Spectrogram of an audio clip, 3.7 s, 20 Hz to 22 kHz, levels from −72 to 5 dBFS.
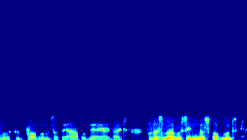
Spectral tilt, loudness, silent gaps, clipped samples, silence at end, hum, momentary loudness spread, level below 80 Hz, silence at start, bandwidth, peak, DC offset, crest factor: -8.5 dB/octave; -27 LUFS; none; under 0.1%; 0.15 s; none; 15 LU; -80 dBFS; 0 s; 4.6 kHz; -8 dBFS; under 0.1%; 20 dB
